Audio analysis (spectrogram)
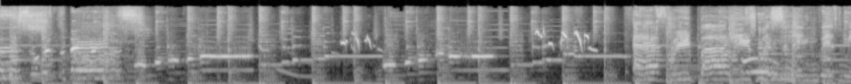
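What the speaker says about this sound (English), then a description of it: "Let's whistle with the birds." Whistled tones rise and fall in a cheerful tune alongside chirpy bird-like calls, set over a bouncy musical backing in a children's farm sing-along song.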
